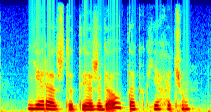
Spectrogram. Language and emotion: Russian, neutral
